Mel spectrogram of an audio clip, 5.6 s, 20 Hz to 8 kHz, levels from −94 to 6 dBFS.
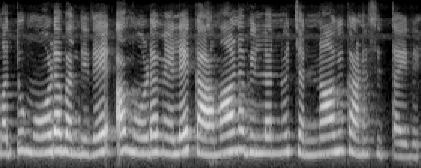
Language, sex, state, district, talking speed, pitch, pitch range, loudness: Kannada, female, Karnataka, Bidar, 95 wpm, 295 Hz, 280-315 Hz, -16 LUFS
